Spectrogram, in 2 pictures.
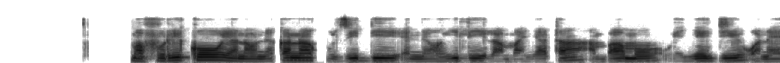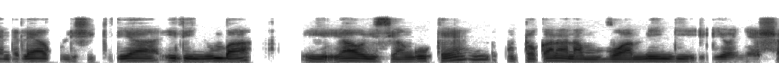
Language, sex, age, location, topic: Swahili, male, 25-35, Nakuru, health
